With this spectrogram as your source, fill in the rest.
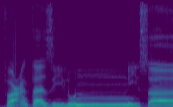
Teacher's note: kalau Syamsiah huruf lamnya dia tidak dibaca langsung masuk ke huruf yang di depannya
